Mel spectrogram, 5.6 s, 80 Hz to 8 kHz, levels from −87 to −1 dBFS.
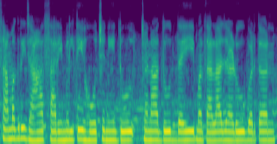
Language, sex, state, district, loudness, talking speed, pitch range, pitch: Hindi, female, Uttar Pradesh, Jyotiba Phule Nagar, -11 LUFS, 140 wpm, 175-180 Hz, 180 Hz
